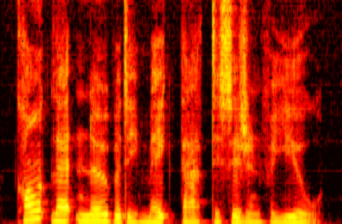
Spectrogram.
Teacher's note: 我们注意有很多的这个 t 的省读，包括 make 这个 k 的一个失去爆破、啊、所以说后面半句应该是 Can't let nobody make that decision for you.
